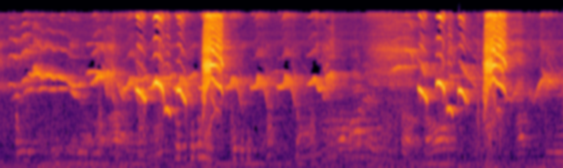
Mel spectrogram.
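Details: Oriental magpie-robin, a hobbyist's contest songbird, in full vigorous song unloading its repertoire of fill-in phrases: sweet varied whistles, a quick falling-note motif that repeats, and sharp bright accents.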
